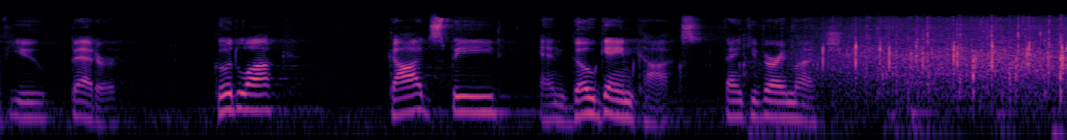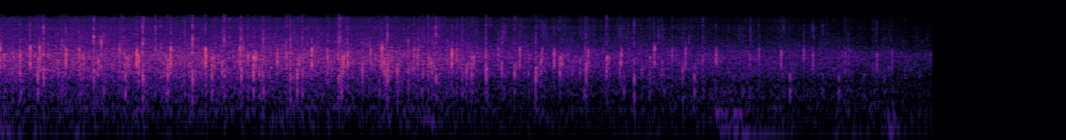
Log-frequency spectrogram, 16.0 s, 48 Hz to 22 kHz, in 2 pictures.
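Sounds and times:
audience applauding: 0:05.6 - 0:15.0.

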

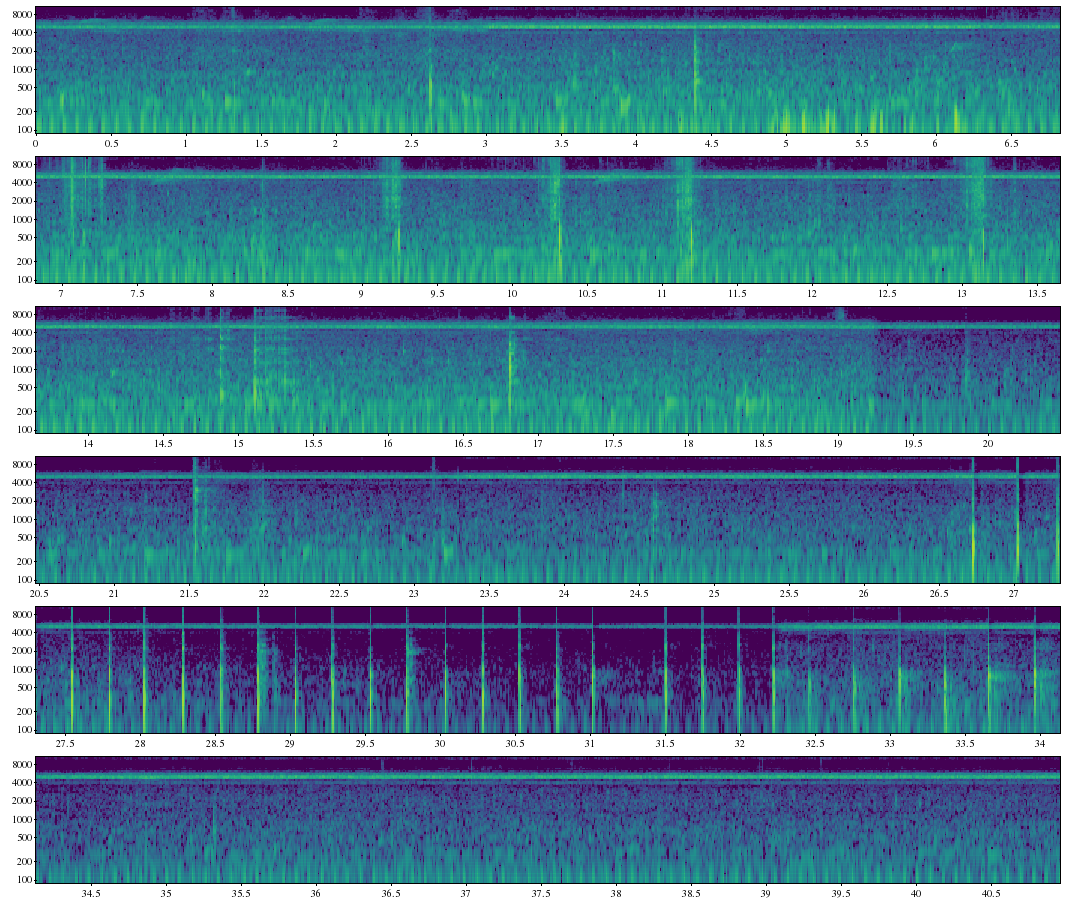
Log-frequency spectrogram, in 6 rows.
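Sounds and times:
steady high whine: 0:00.0 - 0:19.8
water trickling: 0:00.0 - 0:24.8, 0:25.8 - 0:34.1
rapid sharp knocks: 0:26.7 - 0:34.1.

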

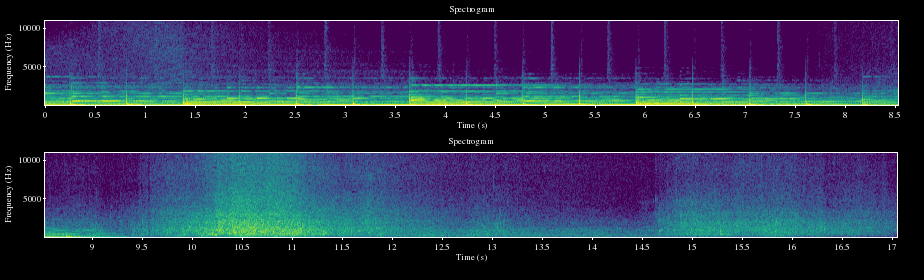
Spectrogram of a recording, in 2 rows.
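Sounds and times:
ocean surf breaking on beach: 0:09.3 - 0:17.0.

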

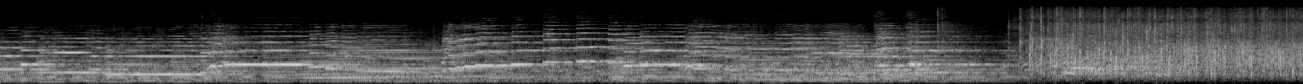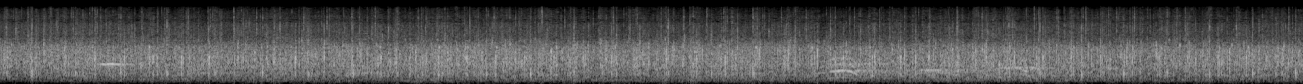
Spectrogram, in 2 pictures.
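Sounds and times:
audience applause: 0:10.1 - 0:26.0.

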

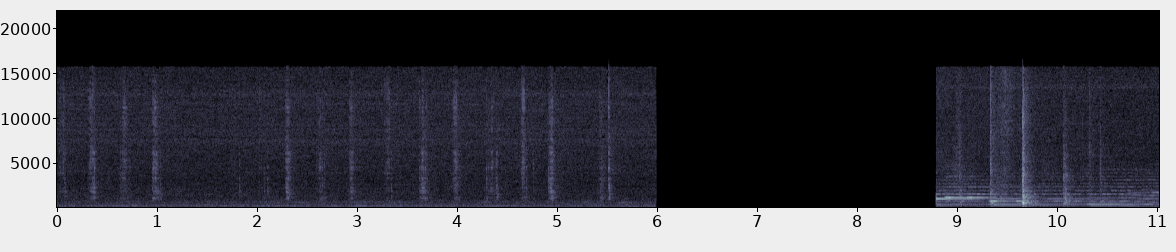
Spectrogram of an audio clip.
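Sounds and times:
steady low hum: 0:00.0 - 0:06.0.

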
